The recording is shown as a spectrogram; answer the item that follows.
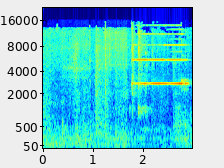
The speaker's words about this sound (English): Oh, there's one buzzer broken on this side.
